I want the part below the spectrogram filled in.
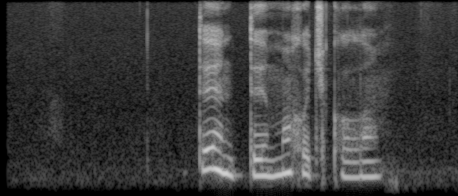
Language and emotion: Russian, sad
